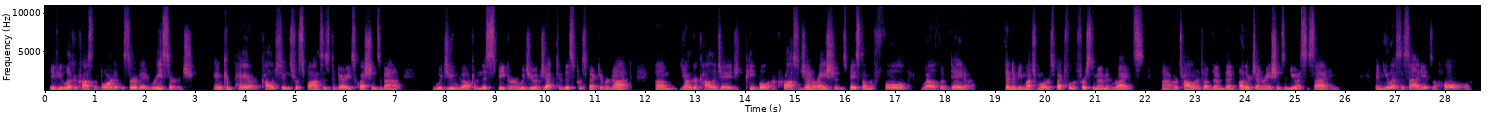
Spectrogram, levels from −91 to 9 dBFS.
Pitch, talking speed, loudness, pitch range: 125 Hz, 155 wpm, -29 LUFS, 115-135 Hz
